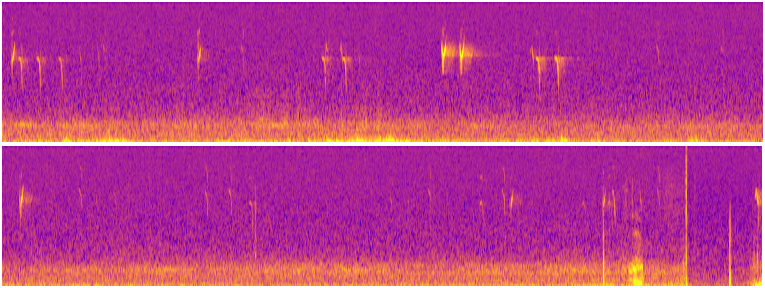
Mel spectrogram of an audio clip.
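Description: wild birds chirping

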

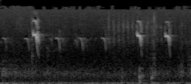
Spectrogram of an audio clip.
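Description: male bird calling

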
